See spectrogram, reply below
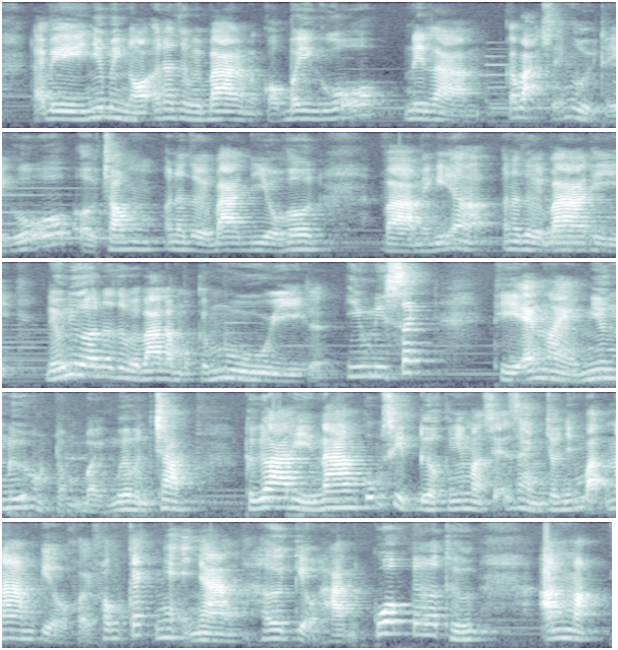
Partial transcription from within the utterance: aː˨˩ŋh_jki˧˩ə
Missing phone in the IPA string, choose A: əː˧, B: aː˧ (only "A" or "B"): A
